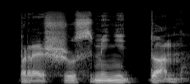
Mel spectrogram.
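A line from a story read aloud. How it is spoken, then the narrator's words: Stern. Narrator (Russian): строго сказал Федор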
